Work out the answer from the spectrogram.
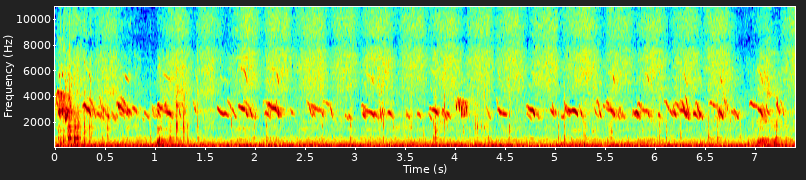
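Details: Several newly hatched chicks peep nonstop. Their shrill, falling chirps come in a rapid, uneven stream, several each second, above a quiet low-pitched background rumble.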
